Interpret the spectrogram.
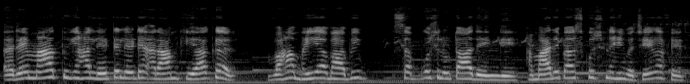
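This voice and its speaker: A woman's voice: sits high, moderate pace, a bit bright, soft background music. A woman voicing a jealous young female crow who complains spitefully to her mother in a cartoon.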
